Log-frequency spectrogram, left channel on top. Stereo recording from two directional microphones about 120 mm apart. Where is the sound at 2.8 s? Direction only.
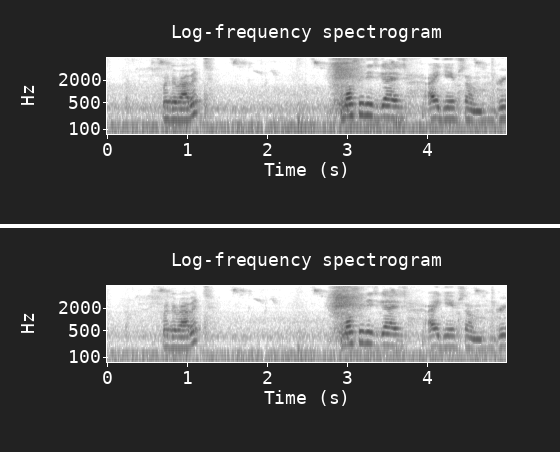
25° left (ahead or behind).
